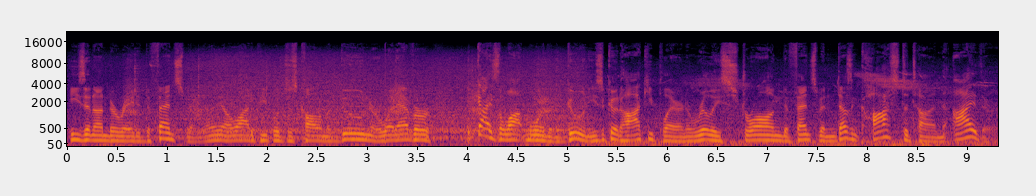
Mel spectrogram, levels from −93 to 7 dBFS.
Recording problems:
animal sounds; loud; throughout; 10 dB below the speech

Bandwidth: 15.5 kHz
